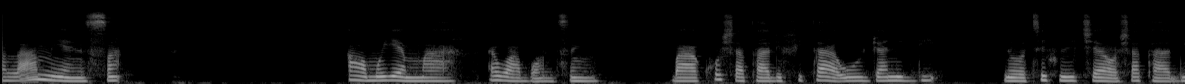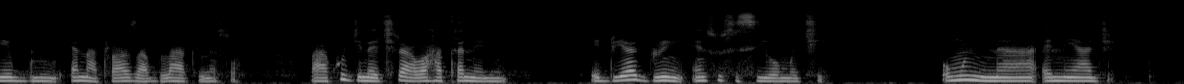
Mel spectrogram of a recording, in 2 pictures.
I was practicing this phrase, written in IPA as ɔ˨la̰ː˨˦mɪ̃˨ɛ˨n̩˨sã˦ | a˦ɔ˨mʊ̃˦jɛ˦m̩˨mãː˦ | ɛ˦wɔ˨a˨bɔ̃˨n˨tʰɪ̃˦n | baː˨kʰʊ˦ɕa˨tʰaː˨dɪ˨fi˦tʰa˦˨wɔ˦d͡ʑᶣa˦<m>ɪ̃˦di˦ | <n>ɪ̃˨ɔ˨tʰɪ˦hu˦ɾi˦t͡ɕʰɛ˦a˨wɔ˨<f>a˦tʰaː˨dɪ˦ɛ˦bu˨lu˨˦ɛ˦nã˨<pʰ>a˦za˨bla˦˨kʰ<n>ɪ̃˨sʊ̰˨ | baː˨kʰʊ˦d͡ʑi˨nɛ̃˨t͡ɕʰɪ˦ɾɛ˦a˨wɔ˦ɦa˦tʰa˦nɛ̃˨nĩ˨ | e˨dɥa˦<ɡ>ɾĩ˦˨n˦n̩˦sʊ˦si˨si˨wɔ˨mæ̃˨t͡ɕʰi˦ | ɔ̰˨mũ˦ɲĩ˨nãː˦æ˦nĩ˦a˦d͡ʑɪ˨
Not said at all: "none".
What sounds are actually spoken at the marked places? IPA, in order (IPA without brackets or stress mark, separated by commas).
n, n, ɕ, tʰ, n, ɡ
